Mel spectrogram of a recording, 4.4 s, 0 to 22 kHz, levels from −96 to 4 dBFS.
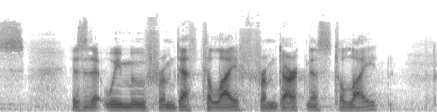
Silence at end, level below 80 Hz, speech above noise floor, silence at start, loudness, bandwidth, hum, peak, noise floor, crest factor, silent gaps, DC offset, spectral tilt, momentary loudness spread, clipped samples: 0 s; -70 dBFS; 26 dB; 0 s; -32 LUFS; 12 kHz; none; -10 dBFS; -57 dBFS; 22 dB; none; under 0.1%; -5.5 dB/octave; 13 LU; under 0.1%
